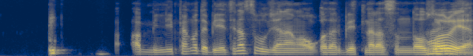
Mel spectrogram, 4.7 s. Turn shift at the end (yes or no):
yes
